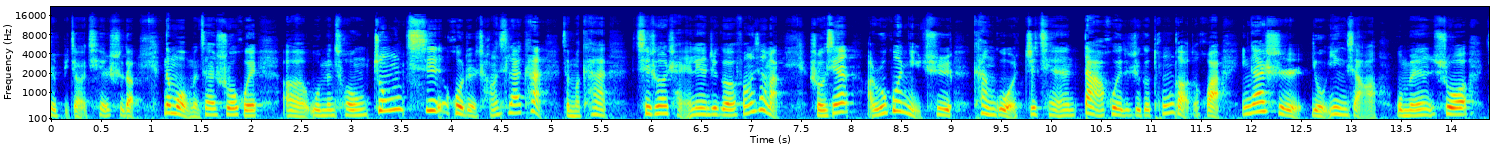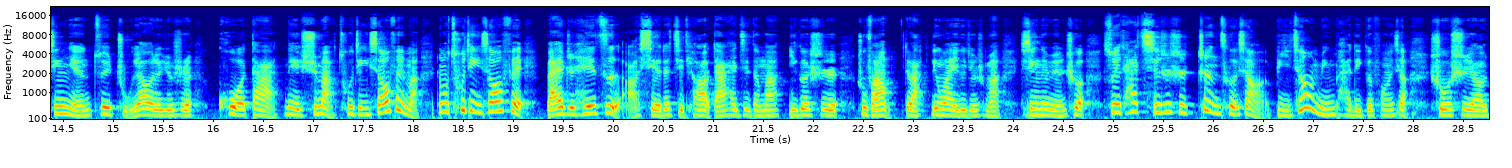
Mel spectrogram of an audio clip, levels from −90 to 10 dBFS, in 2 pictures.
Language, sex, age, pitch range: Chinese, female, 20-39, 200-300 Hz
